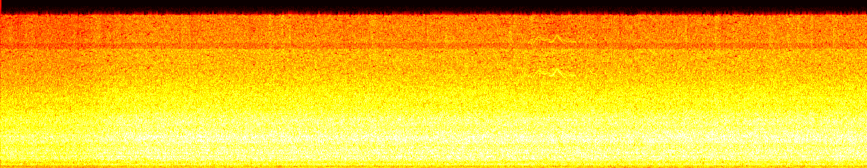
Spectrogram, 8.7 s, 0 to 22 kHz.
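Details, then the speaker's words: Lenovo ThinkCentre M91p desktop booting Windows 10: steady loud rushing whoosh with no rise or fall, fan apparently pinned at 100%; cause of fan running so loud not yet determined. "Yeah, it's annoying that the fan is so loud. I don't know if you can hear that or not."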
